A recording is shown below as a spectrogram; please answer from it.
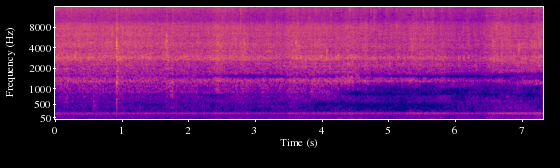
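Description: Coriander and curry leaves fry steadily in a hot pan, a continuous soft sizzle with a faint hum underneath and one brief click, no voices.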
